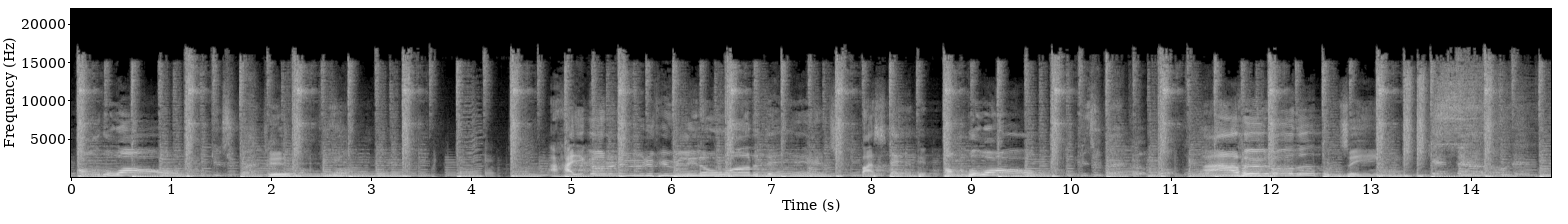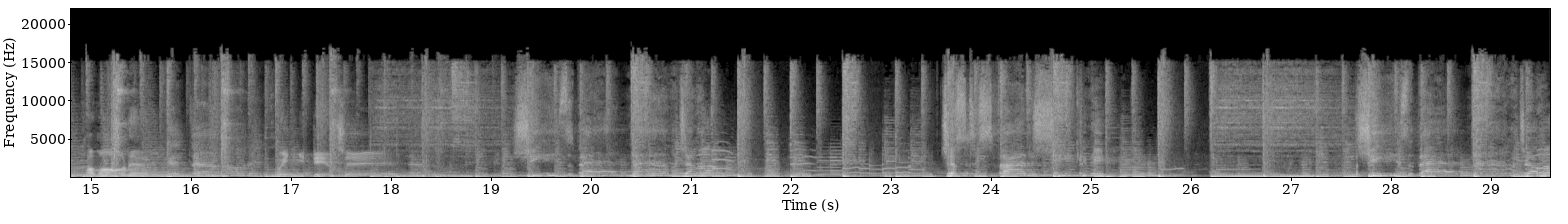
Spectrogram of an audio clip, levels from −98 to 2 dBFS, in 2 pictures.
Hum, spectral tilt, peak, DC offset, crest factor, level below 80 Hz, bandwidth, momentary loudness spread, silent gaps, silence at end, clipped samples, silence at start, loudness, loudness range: none; -4.5 dB/octave; 0 dBFS; under 0.1%; 20 dB; -30 dBFS; 17 kHz; 8 LU; none; 0 s; under 0.1%; 0 s; -21 LUFS; 6 LU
